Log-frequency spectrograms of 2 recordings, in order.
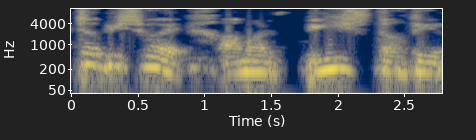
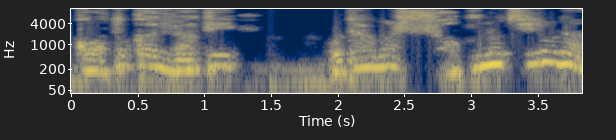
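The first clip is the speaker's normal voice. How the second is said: higher, fast, breathless question; shocked disbelief; 6 semitones higher than usual. A narrator's reading. Narrator realizing last night's visitor was no dream, shocked. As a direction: blurt it out as the truth dawns on you.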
